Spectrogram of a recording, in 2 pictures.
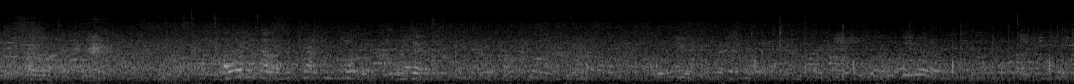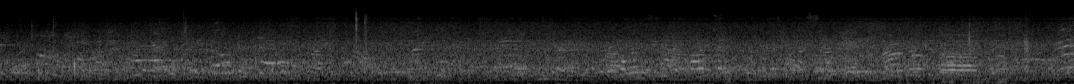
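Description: Footsteps of several people walk on a hard tiled floor.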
